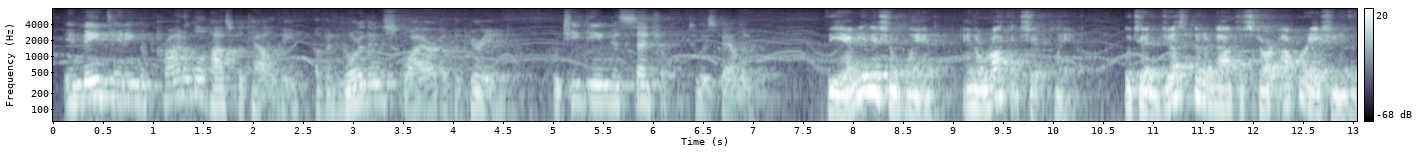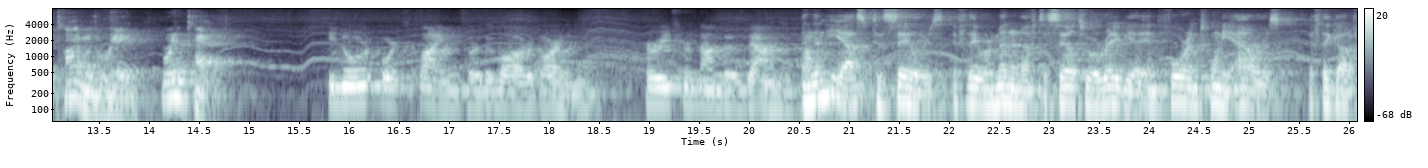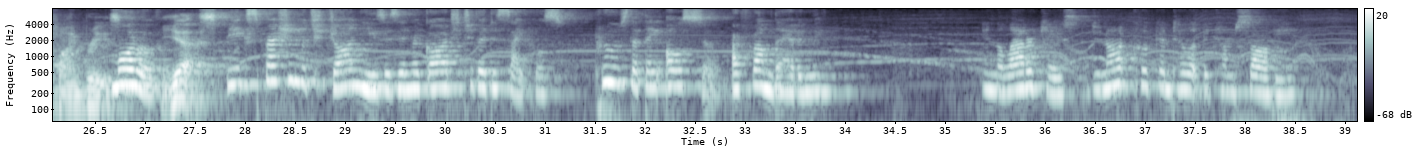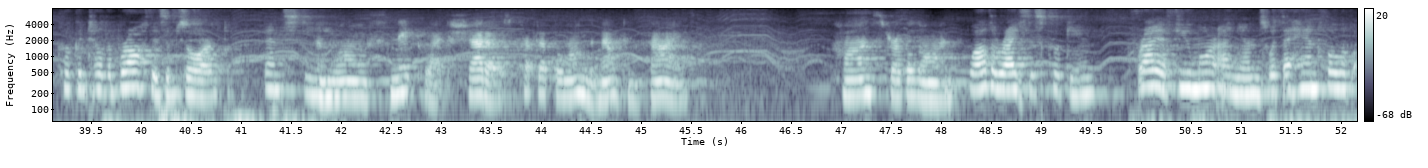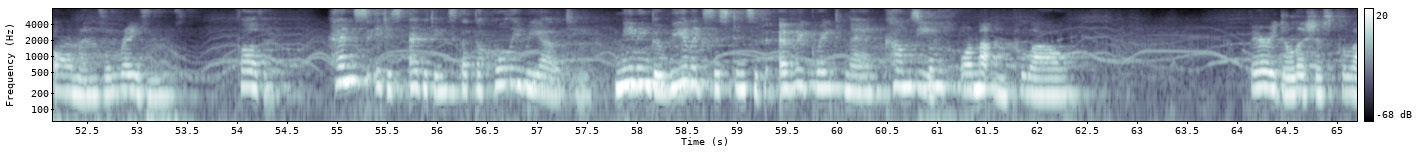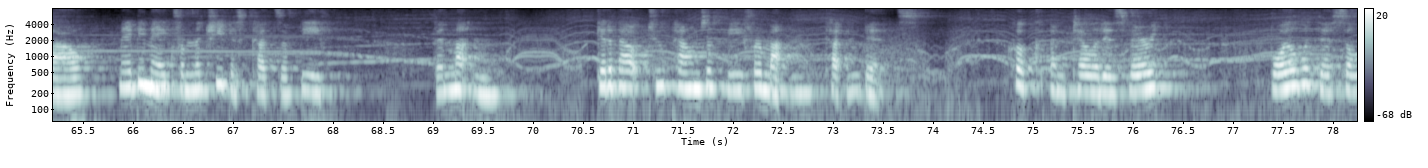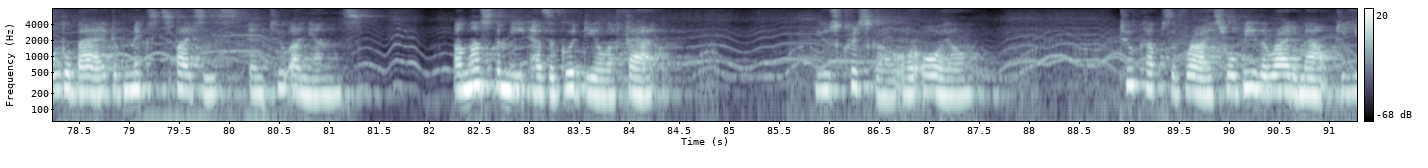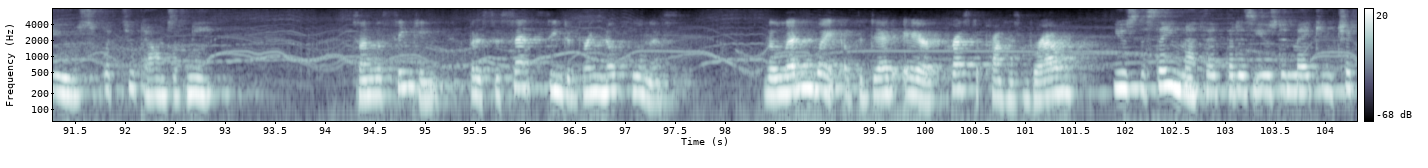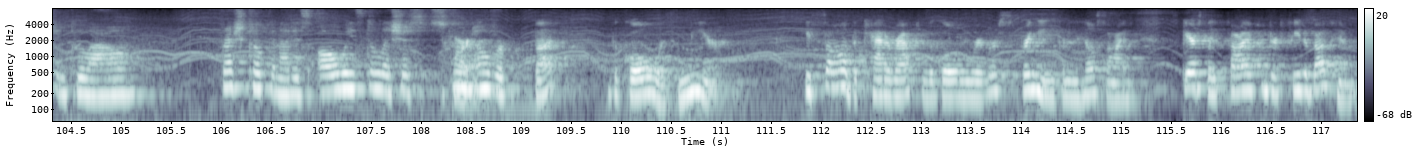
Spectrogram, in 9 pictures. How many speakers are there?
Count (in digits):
7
